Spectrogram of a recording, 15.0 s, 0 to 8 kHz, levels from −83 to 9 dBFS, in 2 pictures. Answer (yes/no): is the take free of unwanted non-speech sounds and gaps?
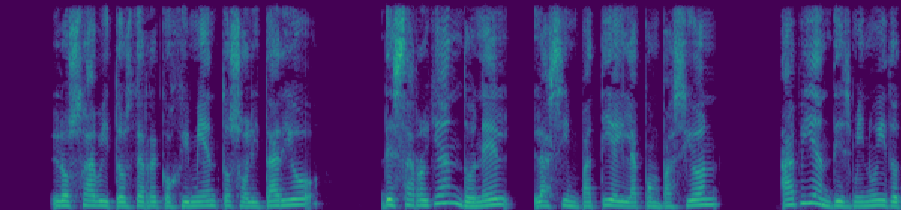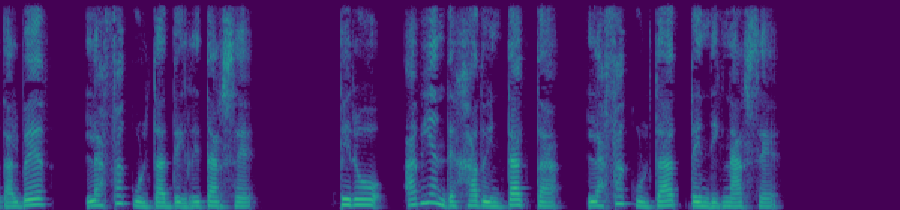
yes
